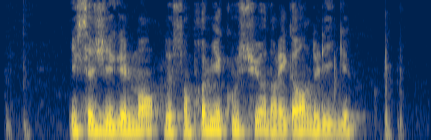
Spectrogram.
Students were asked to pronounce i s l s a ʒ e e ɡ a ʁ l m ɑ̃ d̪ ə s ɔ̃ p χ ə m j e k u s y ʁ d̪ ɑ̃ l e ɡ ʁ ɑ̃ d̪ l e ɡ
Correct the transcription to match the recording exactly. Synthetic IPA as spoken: i l s a ʒ i e ɡ a l m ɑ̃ d̪ ə s ɔ̃ p χ ə m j e k u s y ʁ d̪ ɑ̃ l e ɡ ʁ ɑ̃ d̪ l i ɡ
